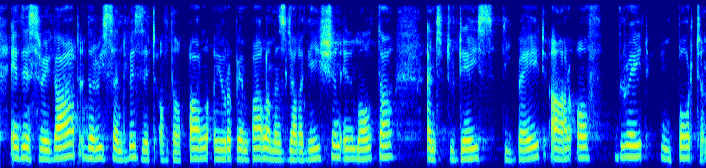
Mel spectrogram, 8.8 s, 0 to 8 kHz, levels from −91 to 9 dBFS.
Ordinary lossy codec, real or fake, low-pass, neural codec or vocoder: none; fake; 7.2 kHz; vocoder, 22.05 kHz, 80 mel bands, HiFi-GAN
